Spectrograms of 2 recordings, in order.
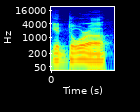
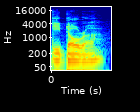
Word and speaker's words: Ghidorah: Ghidorah, but I think it's a hard O, like Ghidorah, not Ghidorah.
